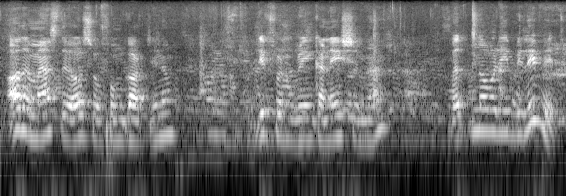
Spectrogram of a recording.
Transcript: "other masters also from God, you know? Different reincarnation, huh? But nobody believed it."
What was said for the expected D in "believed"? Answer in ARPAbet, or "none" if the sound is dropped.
none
